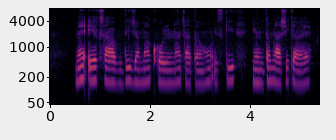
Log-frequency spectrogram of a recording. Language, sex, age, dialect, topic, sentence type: Hindi, male, 18-24, Marwari Dhudhari, banking, question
